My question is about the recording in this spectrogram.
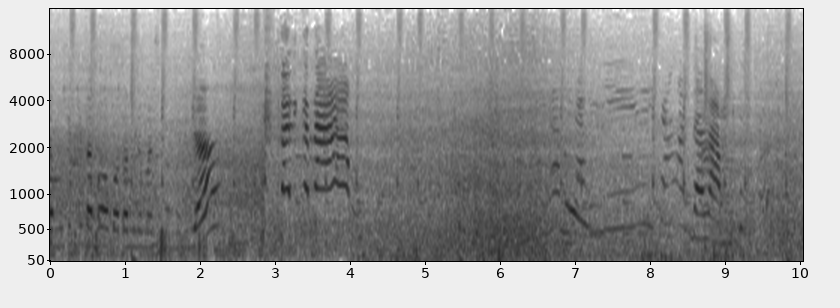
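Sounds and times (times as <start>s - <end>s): waves washing onto shore: 0.0s - 10.0s
wind buffeting microphone: 0.0s - 10.0s.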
